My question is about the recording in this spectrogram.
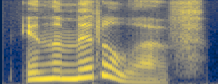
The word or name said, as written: in the middle of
